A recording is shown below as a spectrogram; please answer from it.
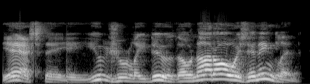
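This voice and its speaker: An actor playing a cool, brisk, sardonic private detective in an old-time radio drama, with a clipped, take-charge manner. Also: male voice, fairly high pitch, very animated. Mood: businesslike. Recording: dull lo-fi radio-play recording.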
